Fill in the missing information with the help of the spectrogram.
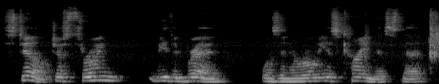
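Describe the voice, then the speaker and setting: A man narrating a novel aloud in the first person, with a steady, earnest reading manner. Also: mid-range voice, rough recording.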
